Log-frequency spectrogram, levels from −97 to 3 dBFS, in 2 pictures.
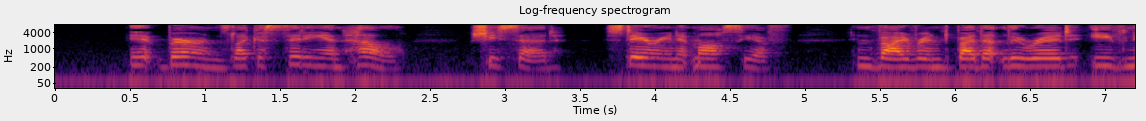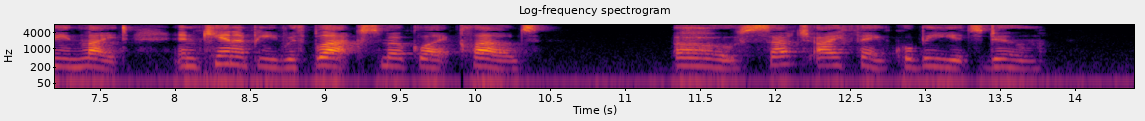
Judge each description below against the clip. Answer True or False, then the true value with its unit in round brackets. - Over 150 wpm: False (140 wpm)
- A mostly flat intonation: True (1.9 semitones)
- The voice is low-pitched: False (220 Hz)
